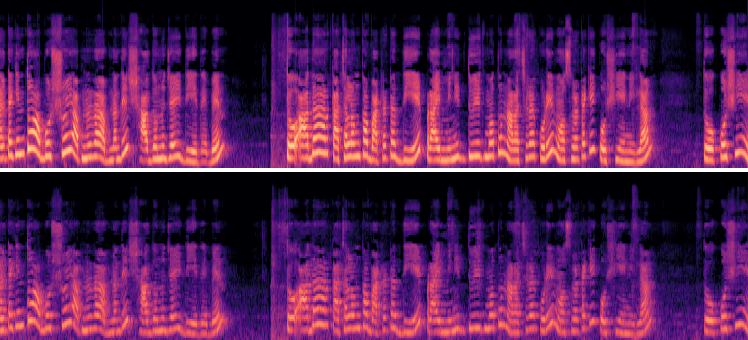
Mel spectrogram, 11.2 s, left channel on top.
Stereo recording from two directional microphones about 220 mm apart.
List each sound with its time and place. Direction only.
0.0 s a woman's voice: 45° left (ahead or behind)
